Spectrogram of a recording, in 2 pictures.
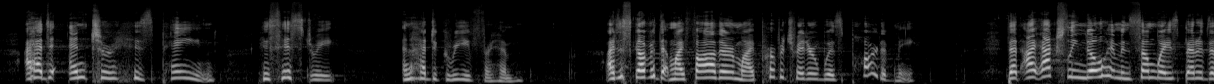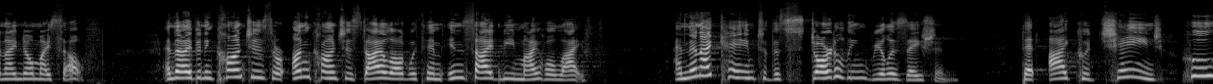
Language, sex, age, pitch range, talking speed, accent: English, female, 50-69, 230-320 Hz, 170 wpm, American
